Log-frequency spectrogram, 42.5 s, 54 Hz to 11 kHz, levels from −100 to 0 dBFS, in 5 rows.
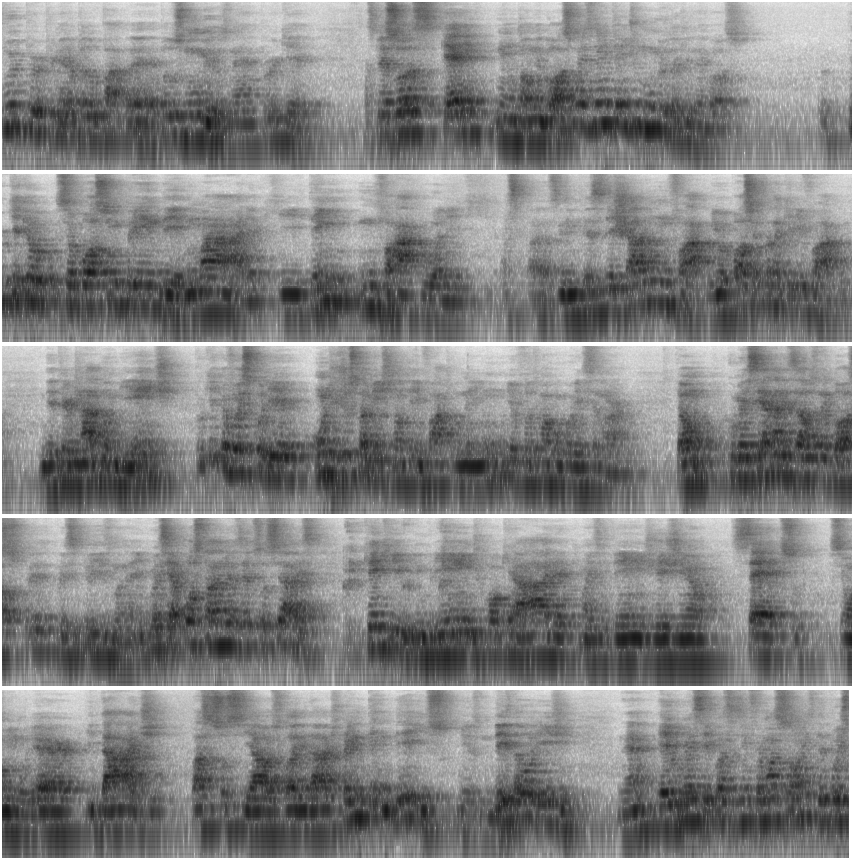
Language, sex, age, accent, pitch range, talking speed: Portuguese, male, 40-59, Brazilian, 125-175 Hz, 175 wpm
